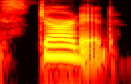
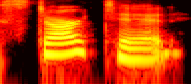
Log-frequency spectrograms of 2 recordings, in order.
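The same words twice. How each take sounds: First: The middle t is a quick, soft flap. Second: The middle t is a clear, crisp t. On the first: The speaker calls it right. "you want to say" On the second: The speaker calls it wrong. "Instead of saying"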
